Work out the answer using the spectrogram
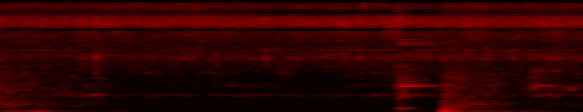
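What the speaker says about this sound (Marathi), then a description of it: "आता इथं एका पॅनमध्ये तेल घालायचं आहे तेल थोडा गरम झालं की त्याच्यामध्ये आपल्याला ही कट केलेली शेवळं घालायची आहेत" Chopped shevla, a wild vegetable, frying in oil in a pan: a soft, steady sizzle close by, with a couple of louder clatters of stirring near the end and no talk.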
